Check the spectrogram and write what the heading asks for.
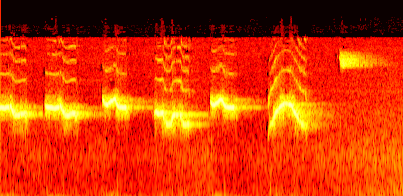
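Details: Rufous-bellied thrush, Brazil's national bird, giving rich warbled whistles in measured phrases, a louder rising-falling note near the end, then a thin high whistle fading out.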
